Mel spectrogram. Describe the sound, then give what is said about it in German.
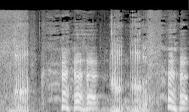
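A contented pig grunts in a series of short, nasal, voiced snorts and oinks, fairly loud, in an uneven rhythm with brief pauses between bursts. “Ja, und wenn wir mit der Welt zufrieden sind, dann laufen wir auch gern rum und grunzen so vor uns hin.”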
